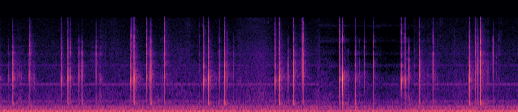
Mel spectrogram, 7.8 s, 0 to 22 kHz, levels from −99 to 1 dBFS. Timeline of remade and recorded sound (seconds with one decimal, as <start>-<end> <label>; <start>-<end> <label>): 0.0-4.8 recorded; 4.8-6.2 remade; 6.2-7.8 recorded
